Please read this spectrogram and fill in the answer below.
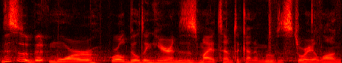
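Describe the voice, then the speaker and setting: Medium in pitch, a man's voice moves at a fairly quick pace with lively intonation. Noticeable background noise can be heard. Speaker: writing vlogger. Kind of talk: casual vlog talk. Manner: halting, many fillers.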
